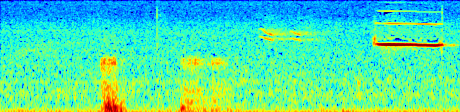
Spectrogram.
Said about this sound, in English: Wildbird in the background. Wildbird. This is a female. These are all wild birds.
